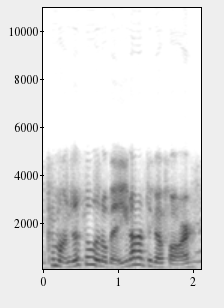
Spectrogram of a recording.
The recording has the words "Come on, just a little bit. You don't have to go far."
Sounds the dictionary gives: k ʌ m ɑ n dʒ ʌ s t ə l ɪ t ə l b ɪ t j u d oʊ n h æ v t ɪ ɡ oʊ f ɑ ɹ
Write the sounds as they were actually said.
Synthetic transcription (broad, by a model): k ʌ m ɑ n dʒ ʌ s t ə l ɪ t l b ɪ t j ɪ d oʊ n h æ f t ɪ ɡ oʊ f ɑ ɹ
